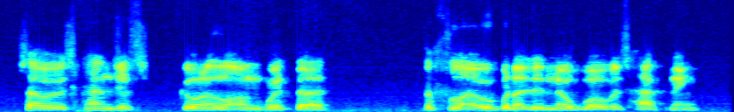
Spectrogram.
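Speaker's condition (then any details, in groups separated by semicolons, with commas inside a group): Traumatic brain injury, severe; fall from three-story building; about 5 years since injury, after rehab; speech issues since injury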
